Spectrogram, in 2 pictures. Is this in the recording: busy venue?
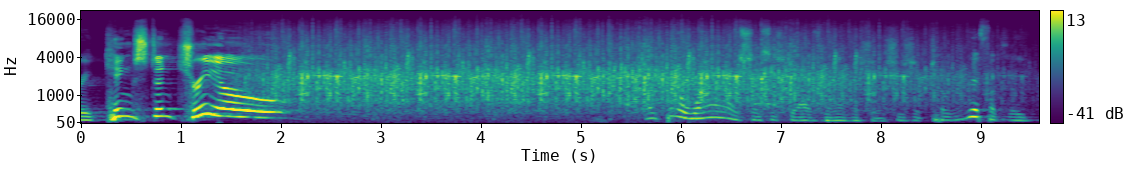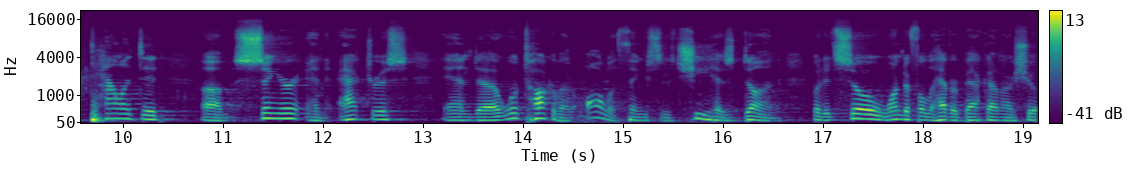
yes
